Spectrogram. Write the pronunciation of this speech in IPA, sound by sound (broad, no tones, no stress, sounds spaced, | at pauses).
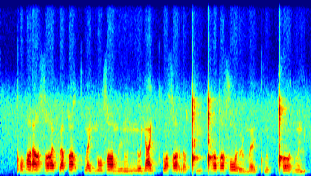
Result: kʷʼ ə ðˤ ɜ ɾ a zˤ ɜ f ə q o ʁ kʷʰ a j m ũ zˤ ɤ m ɨ ɾ ũ nː o j a ʎ kʷʰ i zˤ ə r ɔ ǃʼ i ɡ͡ǃ ɨ dˤ i zˤ u ɾ u ɭ m ɜ i̯ kʷʼ a kʷ ǃʼ ɔ d ũ lʲ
